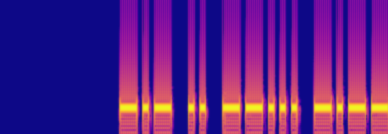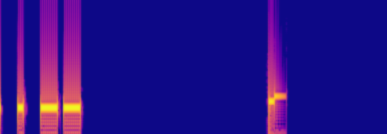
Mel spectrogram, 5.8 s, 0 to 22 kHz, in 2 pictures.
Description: Morse code, heard as a keyed tone, about 28 wpm, 700 Hz. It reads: KI7YEM
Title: USA Call Signs - 6 Characters - 3x Character Spacing - 28wpm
